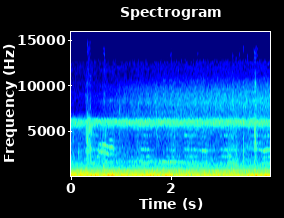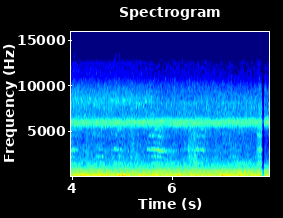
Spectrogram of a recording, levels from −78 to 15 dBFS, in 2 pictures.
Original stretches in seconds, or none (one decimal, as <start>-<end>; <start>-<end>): 0.0-7.9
